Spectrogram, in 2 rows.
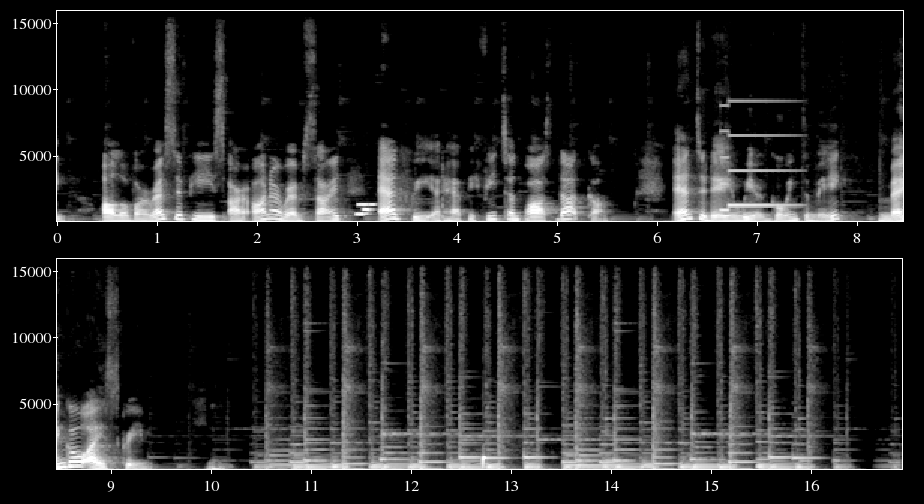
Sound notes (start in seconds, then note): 10.5 coin flips; 12.7 bottle pops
